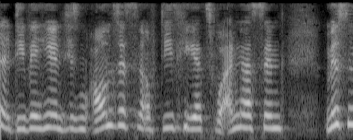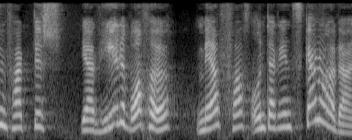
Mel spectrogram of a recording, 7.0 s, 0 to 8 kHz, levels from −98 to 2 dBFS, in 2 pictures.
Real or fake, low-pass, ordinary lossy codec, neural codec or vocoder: fake; none; none; codec, 16 kHz, 1.1 kbps, Voila-Tokenizer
